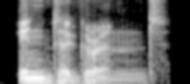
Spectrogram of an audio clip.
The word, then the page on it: integrand: British English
